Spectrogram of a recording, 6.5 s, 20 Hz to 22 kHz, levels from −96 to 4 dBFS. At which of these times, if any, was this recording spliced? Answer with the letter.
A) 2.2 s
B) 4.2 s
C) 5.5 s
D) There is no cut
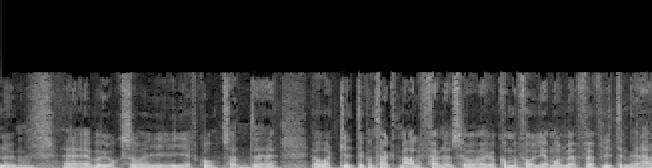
A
